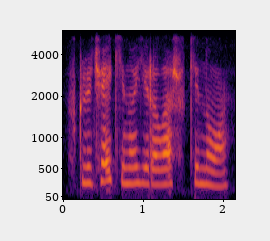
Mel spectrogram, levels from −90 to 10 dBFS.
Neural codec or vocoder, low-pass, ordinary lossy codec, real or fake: none; 5.4 kHz; Opus, 24 kbps; real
